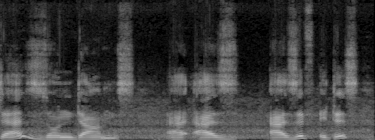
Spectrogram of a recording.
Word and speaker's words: gendarmes: silence said one of the gendarmes it's actually pronounced as zondam's girls because this is a french word for french policemen they are called zandams it it sounds it uh it is spelled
